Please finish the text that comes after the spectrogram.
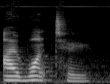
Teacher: The final t sound in want is held slightly longer on the tongue. Then to is pronounced. The t sound is pronounced only once. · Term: consonant plus same consonant linking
